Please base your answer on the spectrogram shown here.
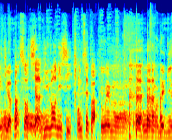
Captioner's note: laughs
